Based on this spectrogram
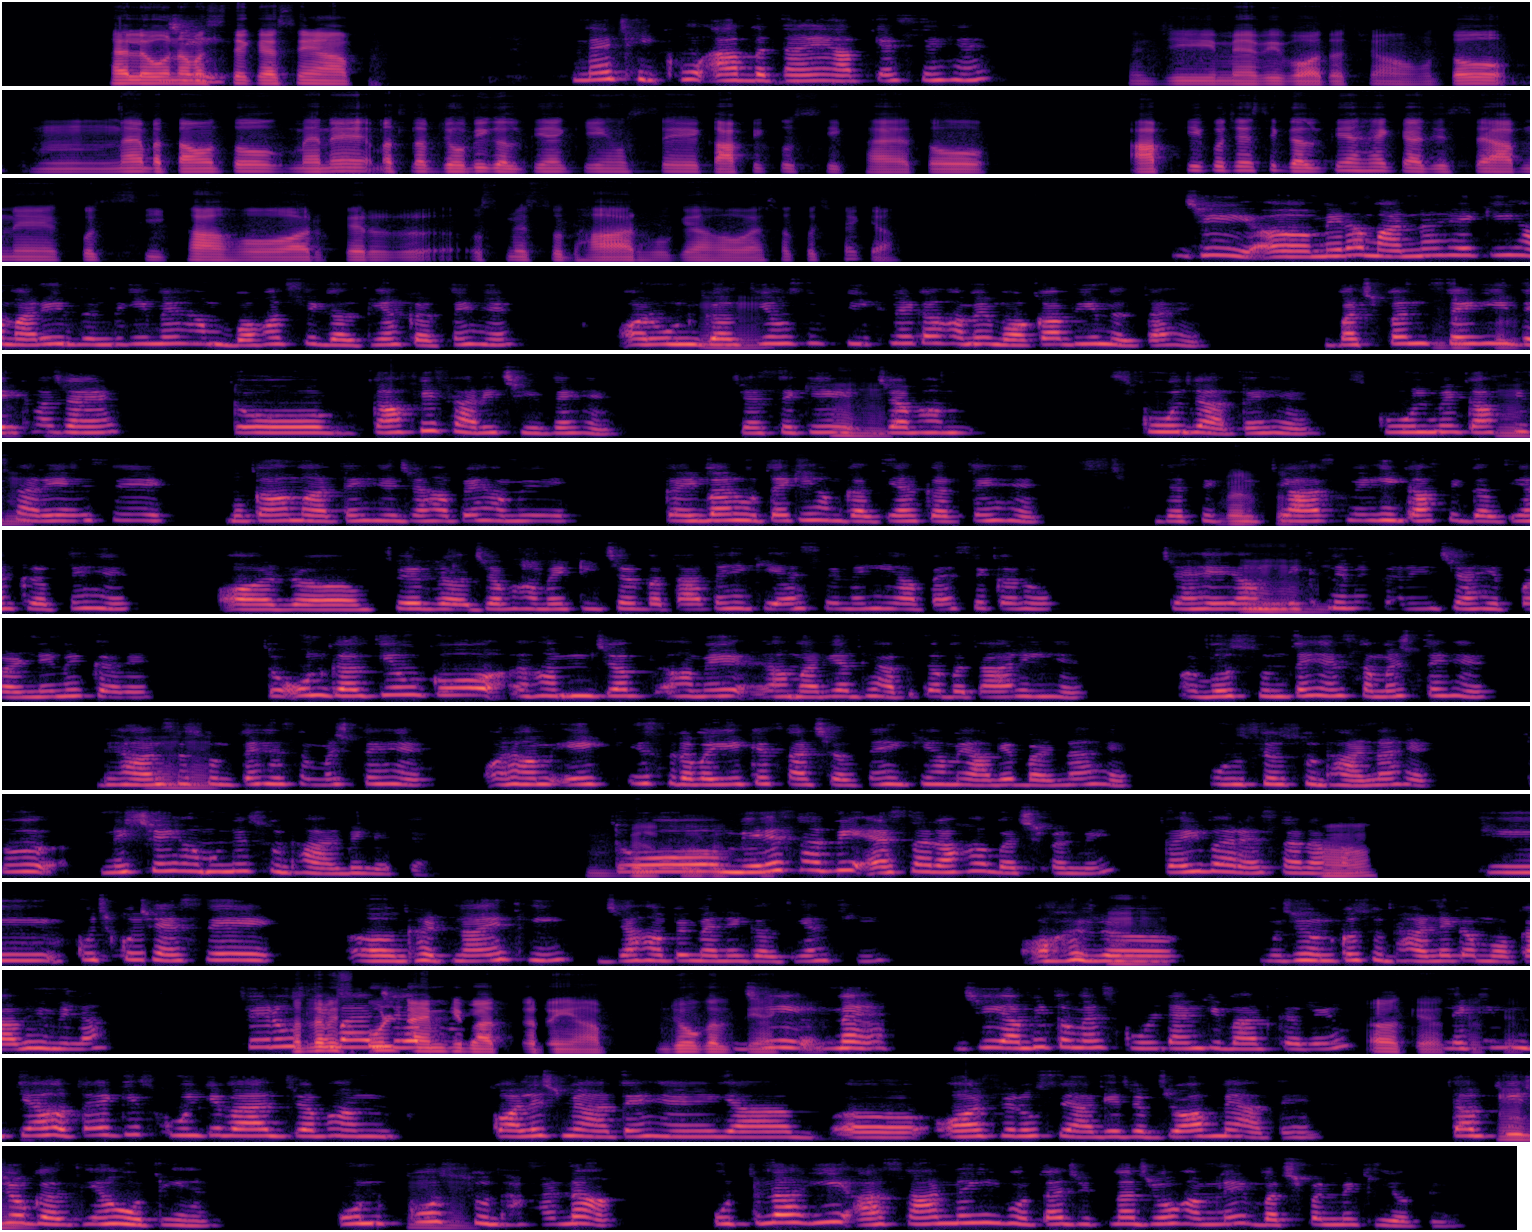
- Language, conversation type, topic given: Hindi, unstructured, क्या आपको लगता है कि गलतियों से सीखना ज़रूरी है?
- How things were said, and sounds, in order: in English: "हेलो"; static; in English: "टीचर"; laughing while speaking: "और"; in English: "टाइम"; in English: "टाइम"; in English: "ओके, ओके, ओके"; in English: "जॉब"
